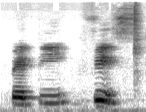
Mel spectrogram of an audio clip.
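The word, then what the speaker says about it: petit-fils: En este caso, para nieto va a decir peti fis. Okay. Y en este caso para nieta va a decir, aquí sí vamos a pronunciar la t de petit, pero aquí ya no.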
